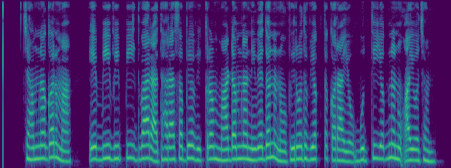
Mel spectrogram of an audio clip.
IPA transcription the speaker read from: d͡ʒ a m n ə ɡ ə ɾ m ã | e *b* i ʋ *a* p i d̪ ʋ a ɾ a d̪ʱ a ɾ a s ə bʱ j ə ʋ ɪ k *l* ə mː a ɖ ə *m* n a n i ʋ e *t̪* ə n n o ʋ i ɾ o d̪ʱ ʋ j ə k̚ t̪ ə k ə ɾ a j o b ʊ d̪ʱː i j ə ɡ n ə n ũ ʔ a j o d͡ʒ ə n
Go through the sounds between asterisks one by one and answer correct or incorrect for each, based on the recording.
correct, incorrect: i, incorrect: ɾ, correct, incorrect: d̪

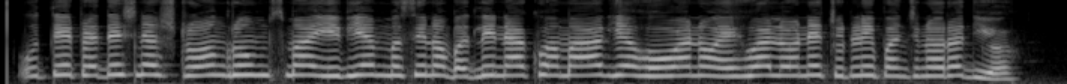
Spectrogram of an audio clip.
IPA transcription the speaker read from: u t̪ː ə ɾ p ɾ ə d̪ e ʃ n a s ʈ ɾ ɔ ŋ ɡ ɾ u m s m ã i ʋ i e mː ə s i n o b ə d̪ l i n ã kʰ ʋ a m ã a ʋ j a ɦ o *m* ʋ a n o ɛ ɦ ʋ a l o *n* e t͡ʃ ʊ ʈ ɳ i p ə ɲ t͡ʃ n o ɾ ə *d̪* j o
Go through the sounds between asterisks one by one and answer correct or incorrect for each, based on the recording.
incorrect: none, correct, correct

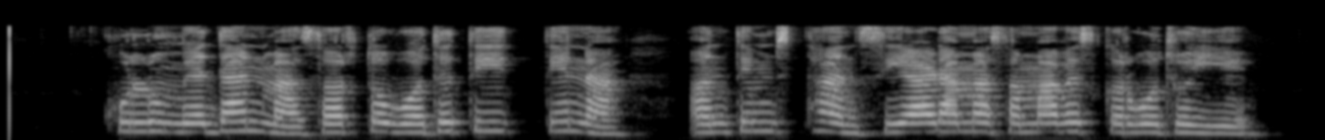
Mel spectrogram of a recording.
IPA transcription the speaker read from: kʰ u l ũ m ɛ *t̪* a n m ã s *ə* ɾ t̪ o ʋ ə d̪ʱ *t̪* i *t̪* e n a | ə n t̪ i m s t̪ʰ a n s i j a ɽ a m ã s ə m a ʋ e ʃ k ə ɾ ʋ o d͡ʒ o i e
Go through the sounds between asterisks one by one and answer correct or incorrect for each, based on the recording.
incorrect: d̪, correct, correct, correct

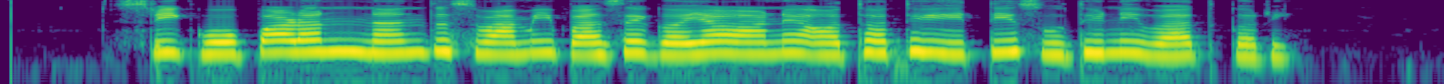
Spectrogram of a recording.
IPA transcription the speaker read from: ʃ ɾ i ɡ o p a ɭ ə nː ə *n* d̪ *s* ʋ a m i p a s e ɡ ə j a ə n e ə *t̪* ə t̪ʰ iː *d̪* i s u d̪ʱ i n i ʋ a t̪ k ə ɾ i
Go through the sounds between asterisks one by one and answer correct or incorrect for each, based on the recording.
correct, correct, incorrect: t̪ʰ, incorrect: t̪

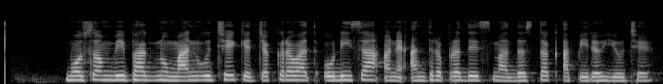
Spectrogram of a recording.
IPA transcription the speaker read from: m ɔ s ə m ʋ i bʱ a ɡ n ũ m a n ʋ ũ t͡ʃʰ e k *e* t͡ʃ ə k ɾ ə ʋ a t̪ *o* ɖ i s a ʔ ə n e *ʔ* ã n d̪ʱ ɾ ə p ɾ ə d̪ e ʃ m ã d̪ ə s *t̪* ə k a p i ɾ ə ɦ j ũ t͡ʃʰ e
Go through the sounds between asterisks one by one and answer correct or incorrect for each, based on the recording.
correct, correct, correct, correct

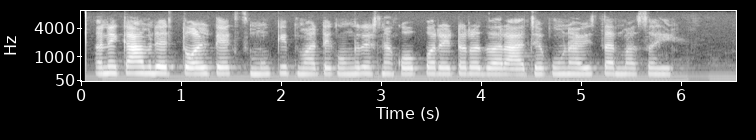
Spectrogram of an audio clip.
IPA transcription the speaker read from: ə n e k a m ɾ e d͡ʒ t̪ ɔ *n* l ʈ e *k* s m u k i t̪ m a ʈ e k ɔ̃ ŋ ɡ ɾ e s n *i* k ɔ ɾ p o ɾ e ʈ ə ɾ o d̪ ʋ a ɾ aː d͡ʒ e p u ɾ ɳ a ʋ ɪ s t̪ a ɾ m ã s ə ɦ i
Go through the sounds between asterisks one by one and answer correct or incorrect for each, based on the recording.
incorrect: none, correct, incorrect: a

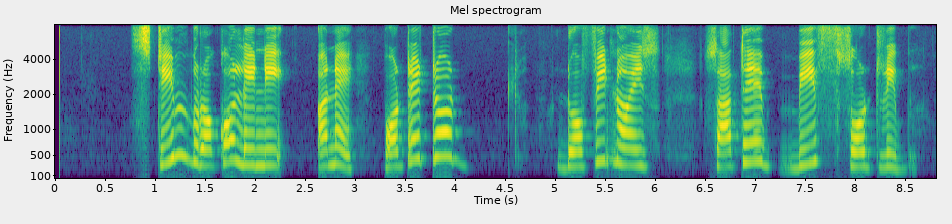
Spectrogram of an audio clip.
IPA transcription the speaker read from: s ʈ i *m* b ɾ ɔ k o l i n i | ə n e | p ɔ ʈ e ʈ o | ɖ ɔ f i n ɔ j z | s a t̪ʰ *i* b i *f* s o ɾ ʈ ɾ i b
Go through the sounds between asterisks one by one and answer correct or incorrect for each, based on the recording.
correct, incorrect: e, correct

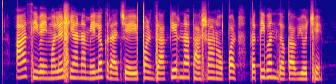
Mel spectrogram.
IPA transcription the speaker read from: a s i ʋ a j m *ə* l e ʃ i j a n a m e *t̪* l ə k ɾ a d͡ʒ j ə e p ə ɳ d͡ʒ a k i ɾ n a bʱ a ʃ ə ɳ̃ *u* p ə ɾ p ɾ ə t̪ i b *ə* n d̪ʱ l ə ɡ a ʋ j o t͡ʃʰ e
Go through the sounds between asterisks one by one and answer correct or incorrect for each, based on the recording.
correct, incorrect: none, incorrect: o, correct

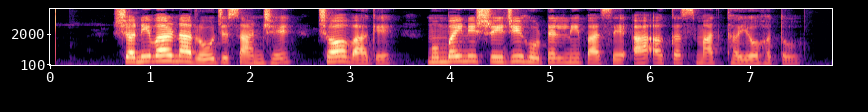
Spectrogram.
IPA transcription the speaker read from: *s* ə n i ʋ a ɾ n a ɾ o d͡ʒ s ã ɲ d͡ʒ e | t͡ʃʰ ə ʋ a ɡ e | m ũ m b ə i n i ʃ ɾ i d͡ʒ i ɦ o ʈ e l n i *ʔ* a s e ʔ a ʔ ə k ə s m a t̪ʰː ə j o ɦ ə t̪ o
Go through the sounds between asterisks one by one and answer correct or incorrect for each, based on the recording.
incorrect: ʃ, incorrect: p

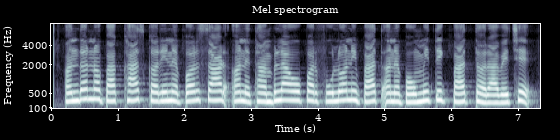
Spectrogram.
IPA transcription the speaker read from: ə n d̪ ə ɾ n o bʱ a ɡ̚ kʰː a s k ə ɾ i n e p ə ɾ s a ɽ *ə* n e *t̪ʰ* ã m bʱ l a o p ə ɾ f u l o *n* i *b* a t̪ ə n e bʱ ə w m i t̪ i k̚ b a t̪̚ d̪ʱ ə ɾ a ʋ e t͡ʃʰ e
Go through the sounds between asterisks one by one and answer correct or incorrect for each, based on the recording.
correct, correct, correct, correct

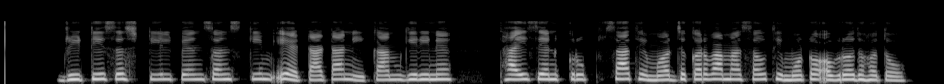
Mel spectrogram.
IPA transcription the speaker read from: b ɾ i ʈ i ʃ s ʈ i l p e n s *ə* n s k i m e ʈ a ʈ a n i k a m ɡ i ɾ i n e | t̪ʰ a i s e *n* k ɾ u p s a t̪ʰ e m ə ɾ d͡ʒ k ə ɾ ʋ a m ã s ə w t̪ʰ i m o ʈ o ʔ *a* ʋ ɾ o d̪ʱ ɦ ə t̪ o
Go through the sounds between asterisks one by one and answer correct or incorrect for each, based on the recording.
correct, correct, incorrect: ə

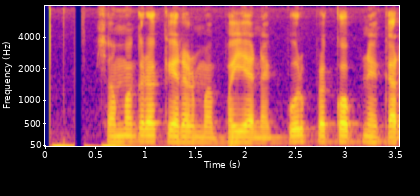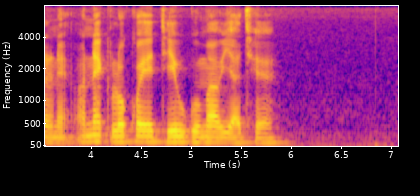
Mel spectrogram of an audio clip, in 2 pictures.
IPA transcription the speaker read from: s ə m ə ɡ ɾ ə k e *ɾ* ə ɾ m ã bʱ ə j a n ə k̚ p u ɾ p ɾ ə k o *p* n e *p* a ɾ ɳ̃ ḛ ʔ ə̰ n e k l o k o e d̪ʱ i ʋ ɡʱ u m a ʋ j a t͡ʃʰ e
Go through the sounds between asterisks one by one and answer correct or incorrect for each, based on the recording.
correct, correct, incorrect: k

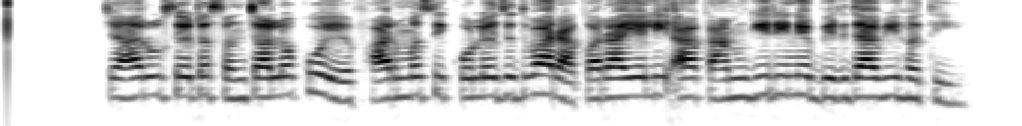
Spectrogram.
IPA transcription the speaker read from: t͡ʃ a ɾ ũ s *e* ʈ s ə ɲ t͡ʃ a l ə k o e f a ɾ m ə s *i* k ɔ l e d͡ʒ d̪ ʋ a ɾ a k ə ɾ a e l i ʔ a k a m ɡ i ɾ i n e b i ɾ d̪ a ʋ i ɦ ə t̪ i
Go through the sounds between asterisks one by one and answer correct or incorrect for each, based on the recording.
correct, correct

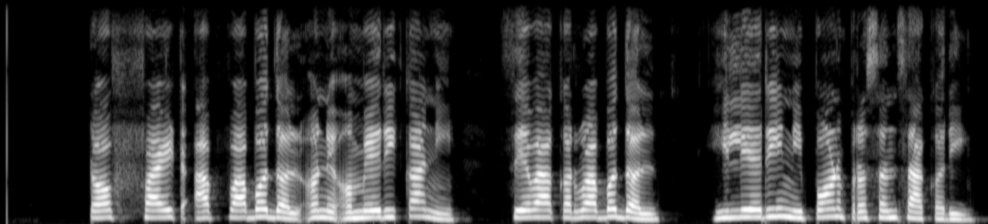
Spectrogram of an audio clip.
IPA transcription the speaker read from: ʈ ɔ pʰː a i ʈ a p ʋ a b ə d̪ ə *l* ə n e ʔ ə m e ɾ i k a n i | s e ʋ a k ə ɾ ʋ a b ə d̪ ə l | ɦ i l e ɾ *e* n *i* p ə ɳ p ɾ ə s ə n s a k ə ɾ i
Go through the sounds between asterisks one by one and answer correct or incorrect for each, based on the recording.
correct, incorrect: i, correct

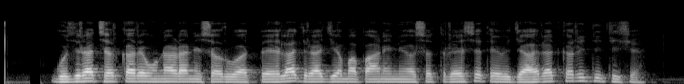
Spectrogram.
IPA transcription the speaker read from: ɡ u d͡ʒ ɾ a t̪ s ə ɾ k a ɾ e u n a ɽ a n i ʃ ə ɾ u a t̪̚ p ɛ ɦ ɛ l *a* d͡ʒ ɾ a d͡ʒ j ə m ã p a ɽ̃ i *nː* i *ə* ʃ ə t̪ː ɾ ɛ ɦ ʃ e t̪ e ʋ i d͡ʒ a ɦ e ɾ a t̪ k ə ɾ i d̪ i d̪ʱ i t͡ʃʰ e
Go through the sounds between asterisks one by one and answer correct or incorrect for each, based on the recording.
correct, incorrect: n, correct

